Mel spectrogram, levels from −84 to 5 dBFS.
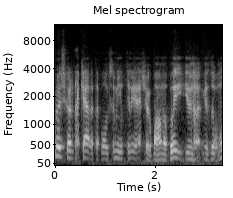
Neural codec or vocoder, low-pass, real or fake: codec, 16 kHz in and 24 kHz out, 0.6 kbps, FocalCodec, streaming, 2048 codes; 10.8 kHz; fake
